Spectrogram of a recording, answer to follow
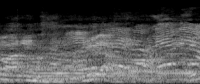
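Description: Loud speech from a preacher shouting into a microphone, with other voices from the congregation mixed in.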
